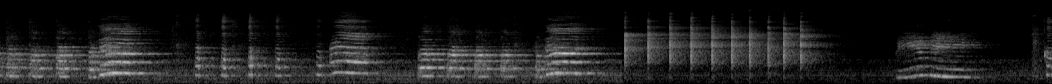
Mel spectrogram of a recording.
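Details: Young male eclectus parrot kept as a pet, clucking like a chicken: rapid staccato clucks mixed with harsh harmonic squawks, then a fast train of dry clicks and one drawn-out nasal call near the end.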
